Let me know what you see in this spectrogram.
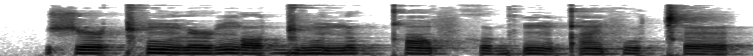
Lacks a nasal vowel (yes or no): no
